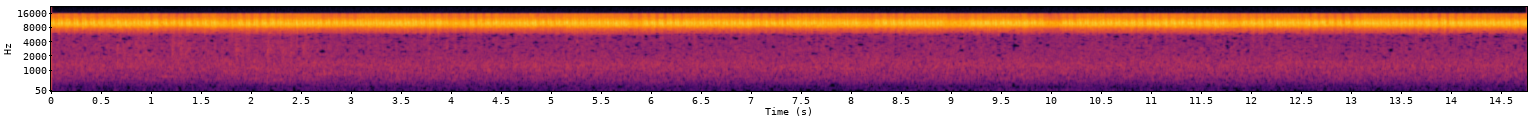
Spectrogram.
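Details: Crickets, mostly males, chirping by rubbing their wings together: a steady, very high-pitched continuous trill that hums unbroken throughout, with slight pulsing in loudness and no other sounds.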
